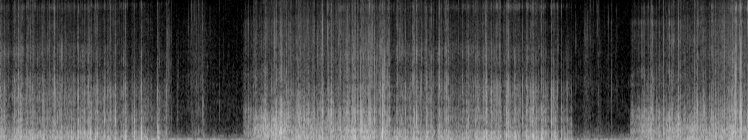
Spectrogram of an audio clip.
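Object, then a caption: Metal-fibre mesh scouring sponge. A soft, compressible silver metallic-fibre mesh kitchen scrub sponge is held against a microphone ear and scratched with long orange nails. The result is a dense, crackling, rustling scrape, heavy in the low end, that briefly thins out twice before resuming.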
